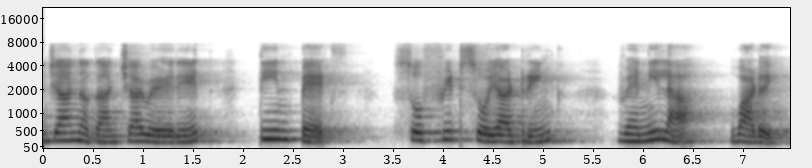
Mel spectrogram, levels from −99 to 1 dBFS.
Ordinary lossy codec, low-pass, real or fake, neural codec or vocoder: none; none; real; none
